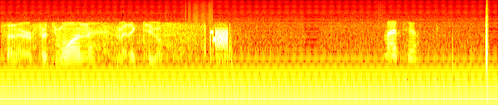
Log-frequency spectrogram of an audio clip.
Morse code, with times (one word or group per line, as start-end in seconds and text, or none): none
